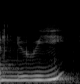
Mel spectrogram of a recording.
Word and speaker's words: nuit: c'est willy nuit la nuit louis il/elle je remplace par louis 1 puis 1 puis je prononce pas la lettre t nuit aussi je prononce pas la lettre t fruits un fruit avec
